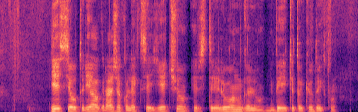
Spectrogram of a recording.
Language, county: Lithuanian, Šiauliai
